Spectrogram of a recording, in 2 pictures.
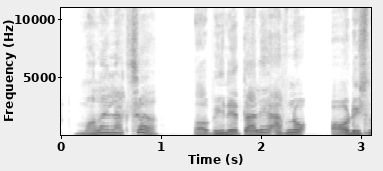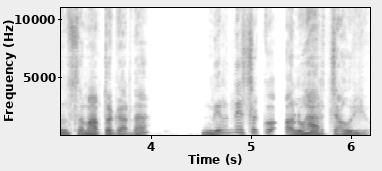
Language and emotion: Nepali, disgusted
